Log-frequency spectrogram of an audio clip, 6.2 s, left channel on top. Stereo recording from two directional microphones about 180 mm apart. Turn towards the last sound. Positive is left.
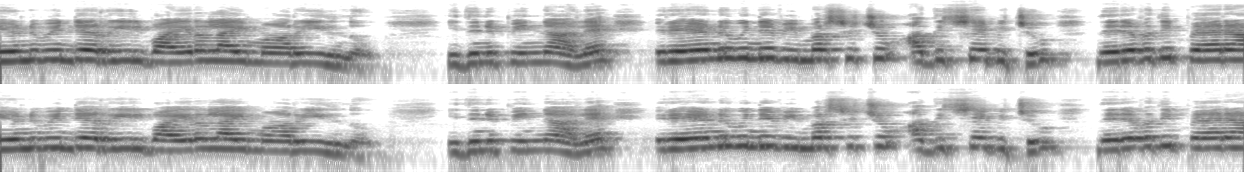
turn(degrees=35)  # may be behind; listen again after turning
